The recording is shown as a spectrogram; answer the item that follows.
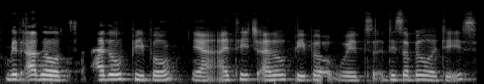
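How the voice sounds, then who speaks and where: A young woman, a teacher in training, speaking in halting English and searching for words as a guest in a casual conversation. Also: mid-range voice, flat delivery. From Slovakia. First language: Slovak.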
